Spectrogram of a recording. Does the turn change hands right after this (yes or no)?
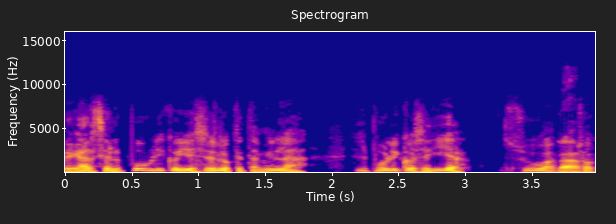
no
